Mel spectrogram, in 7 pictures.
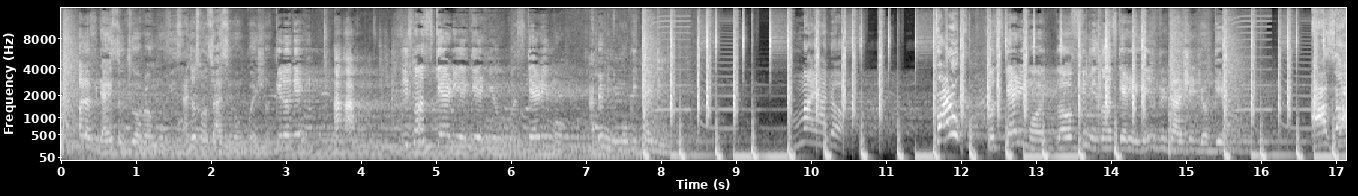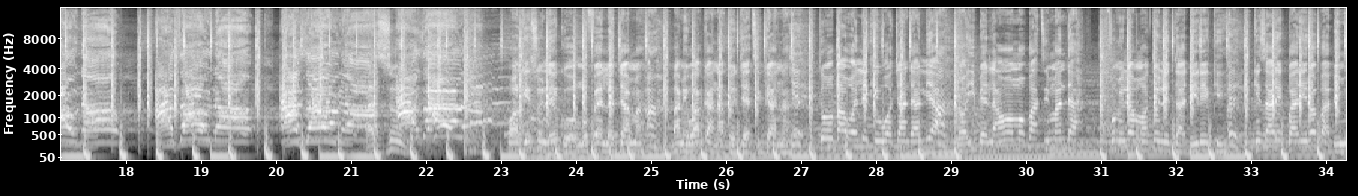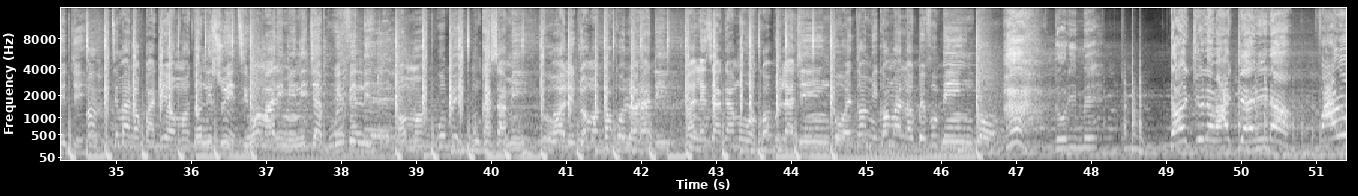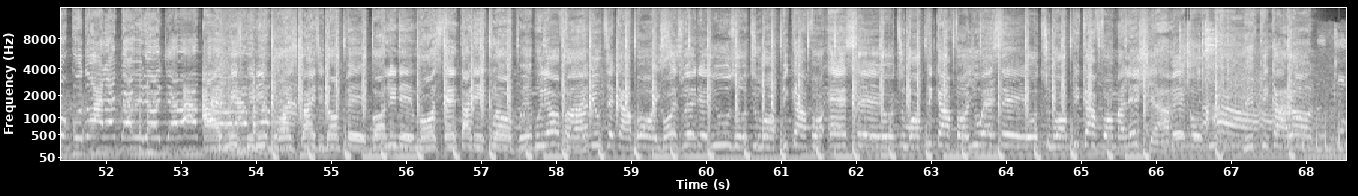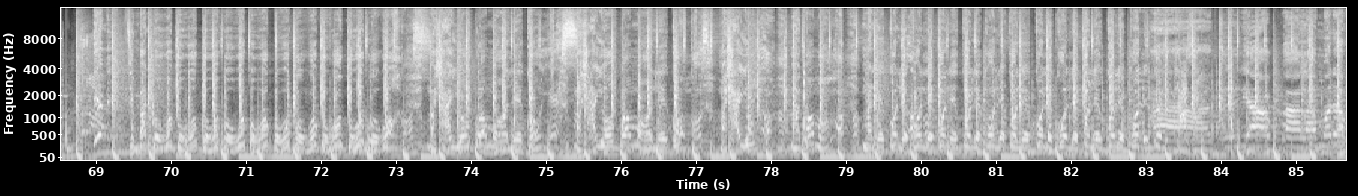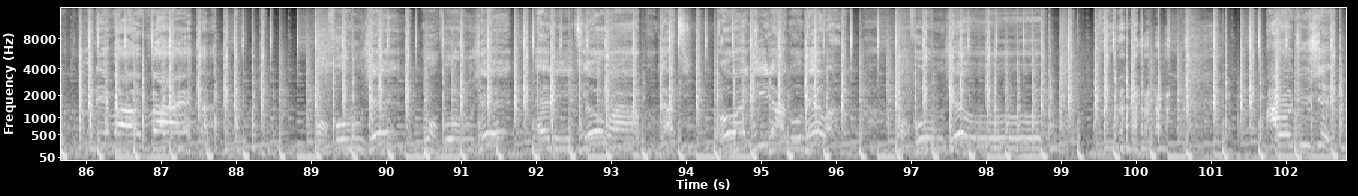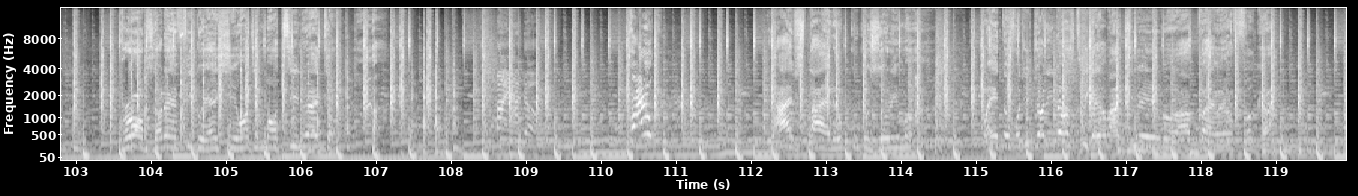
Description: smooth Afrobeat rhythms with heartfelt emotions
